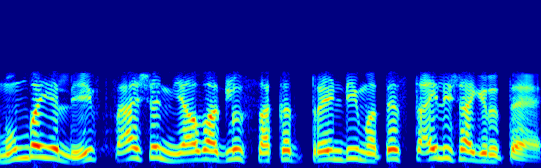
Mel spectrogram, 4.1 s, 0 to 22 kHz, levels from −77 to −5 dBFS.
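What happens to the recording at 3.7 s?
Nothing goes wrong at 3.7 s; the speech passes intact through the narrow telephone band of the G.711 coding, with no dropout, click or distortion at that moment.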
